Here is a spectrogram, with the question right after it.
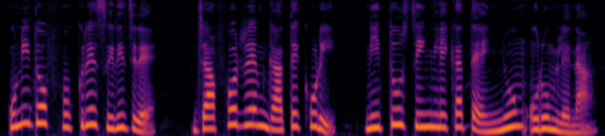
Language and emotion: Santali, neutral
